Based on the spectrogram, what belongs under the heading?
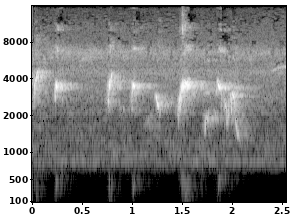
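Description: A red-whiskered bulbul gives a quick run of bright, liquid chirps and short warbled notes, about six phrases in under three seconds, with nothing else heard.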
